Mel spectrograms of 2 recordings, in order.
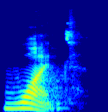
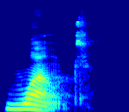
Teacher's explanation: think of it as being spelled with a U Want whereas won't think about it with a longer o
